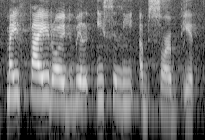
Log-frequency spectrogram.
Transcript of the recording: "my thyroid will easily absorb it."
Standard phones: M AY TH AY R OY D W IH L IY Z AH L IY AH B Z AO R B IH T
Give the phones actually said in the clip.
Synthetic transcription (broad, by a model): M AY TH AY R OY D W IH L IY S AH L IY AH B S AO R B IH T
